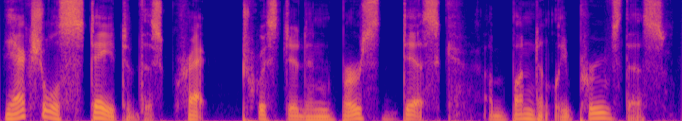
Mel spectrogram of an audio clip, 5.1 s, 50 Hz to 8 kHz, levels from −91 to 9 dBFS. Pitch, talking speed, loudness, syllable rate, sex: 105 Hz, 150 wpm, -23 LUFS, 4.5 syllables/s, male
